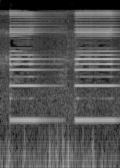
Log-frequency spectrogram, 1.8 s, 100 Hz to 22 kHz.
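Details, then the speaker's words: Garrett Ace 250 with small 9x6 coil in a park: two clean steady mid-pitched tones, one per sweep, starting and stopping sharply; solid repeatable hit reading between penny and dime at 2-4 inches, likely a coin. "Okay guys, got another solid hit. Let's see, showing up as between a penny and a dime. Pretty solid, in and out, 2 to 4 inches."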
